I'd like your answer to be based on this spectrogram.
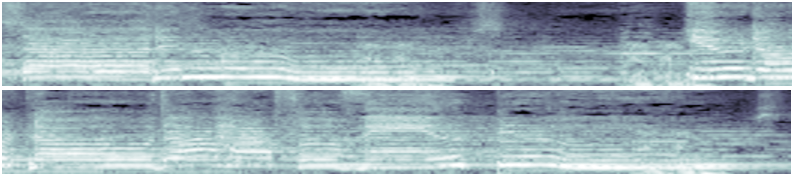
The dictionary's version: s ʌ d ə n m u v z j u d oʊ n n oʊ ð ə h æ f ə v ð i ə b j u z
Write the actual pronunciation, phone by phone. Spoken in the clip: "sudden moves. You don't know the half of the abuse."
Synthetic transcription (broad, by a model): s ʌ d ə n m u z j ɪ d oʊ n n oʊ ð ə h æ f ə v ð i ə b j u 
